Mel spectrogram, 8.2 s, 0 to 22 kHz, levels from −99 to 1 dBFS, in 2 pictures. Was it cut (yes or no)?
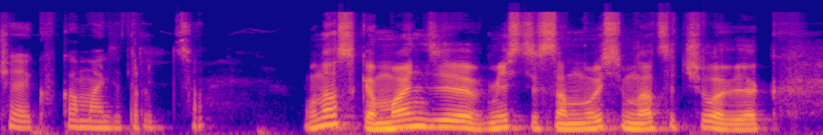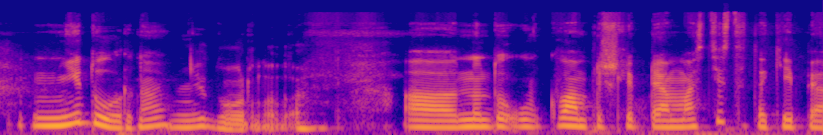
no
